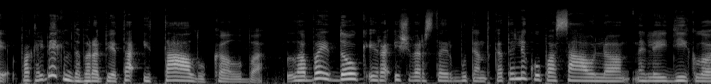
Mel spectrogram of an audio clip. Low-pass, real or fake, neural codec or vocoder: 14.4 kHz; real; none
